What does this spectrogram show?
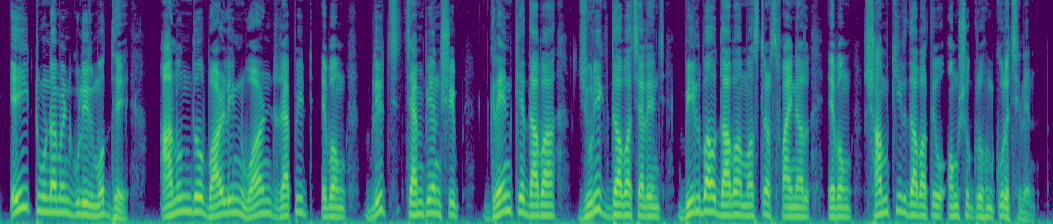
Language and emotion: Bengali, neutral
